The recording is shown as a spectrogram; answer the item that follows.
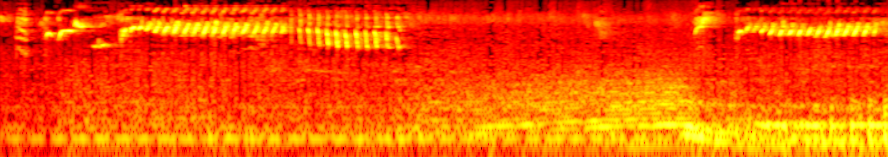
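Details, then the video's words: Kacer (Oriental magpie-robin) in ngobra patah style for masteran, tutoring other birds: bursts of fast, high, repeated twittering notes, then about three seconds of near silence with low background rumble, then another chattering burst. "BURUNG KACER NGOBRA PATAH GACOR MANTAP BUAT MASTERAN"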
